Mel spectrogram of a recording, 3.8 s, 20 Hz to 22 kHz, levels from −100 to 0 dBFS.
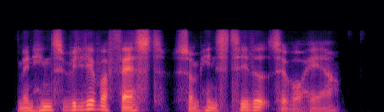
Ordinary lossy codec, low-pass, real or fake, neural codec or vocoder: Opus, 64 kbps; 7.2 kHz; fake; codec, 16 kHz, 0.7 kbps, FocalCodec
